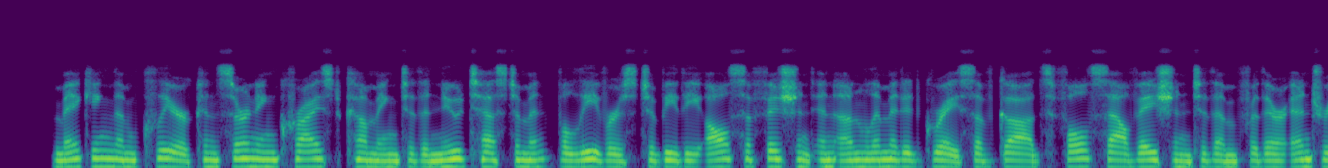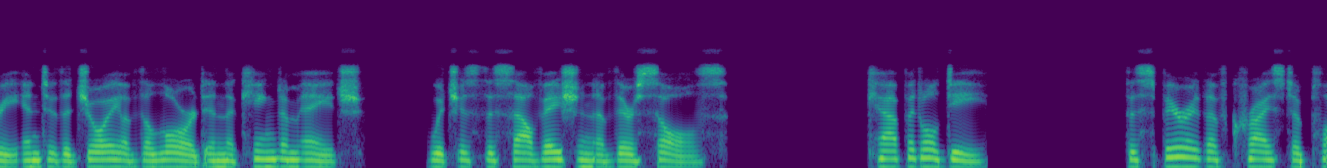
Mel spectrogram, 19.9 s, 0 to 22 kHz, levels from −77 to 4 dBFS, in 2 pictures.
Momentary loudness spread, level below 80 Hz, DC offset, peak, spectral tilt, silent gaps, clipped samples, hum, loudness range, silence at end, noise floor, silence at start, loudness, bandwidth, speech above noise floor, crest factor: 5 LU; -44 dBFS; 3%; -2 dBFS; -9 dB/octave; 12.71-13.15 s, 15.43-16.43 s, 17.38-18.40 s; under 0.1%; none; 4 LU; 0 s; under -90 dBFS; 0.35 s; -17 LUFS; 5.4 kHz; over 74 dB; 16 dB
